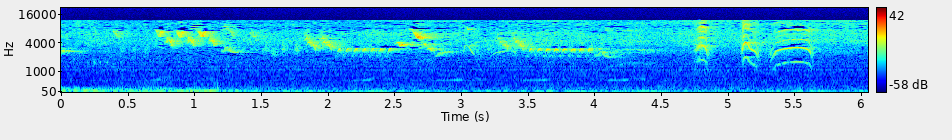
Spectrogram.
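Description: Birds chirping outdoors: a string of short chirps and gliding whistled notes, with two quick trills in the middle, over a low background rumble that drops away about a second in.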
